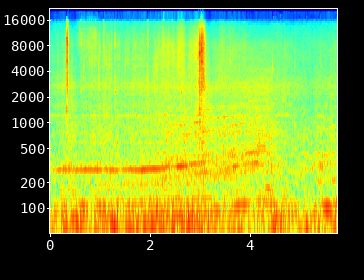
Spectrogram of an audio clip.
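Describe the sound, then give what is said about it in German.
A car engine drones steadily as the car drives close behind another vehicle, a sustained mid-pitched hum with a slight rise in tone partway through, under continuous road noise. “Fahren Sie bitte hinterher, Gordon. Bleiben Sie hinter ihm. Wenn ich es Ihnen sage, beschleunigen Sie und setzen sich neben ihn.”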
